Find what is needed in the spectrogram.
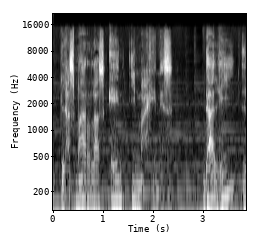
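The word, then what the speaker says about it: DALL-E: En el año 2020 sorprendieron al mundo con DAL I. D A L L E que se lee dali. Se escribe diferente, pero se lee igual que el nombre del pintor famoso.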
